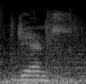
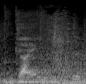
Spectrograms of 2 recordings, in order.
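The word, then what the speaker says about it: giant: ये जेंट्स बनता है? जाइंट। जाइंट को जेंट्स पढ़ दिया।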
